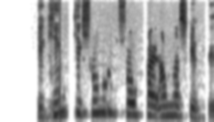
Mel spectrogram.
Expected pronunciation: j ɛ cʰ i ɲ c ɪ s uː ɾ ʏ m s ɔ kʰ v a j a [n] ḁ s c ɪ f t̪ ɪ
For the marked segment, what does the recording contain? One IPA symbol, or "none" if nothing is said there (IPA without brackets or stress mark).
nː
